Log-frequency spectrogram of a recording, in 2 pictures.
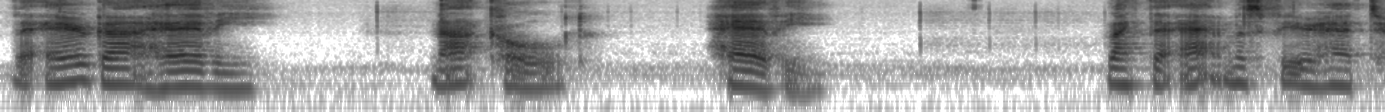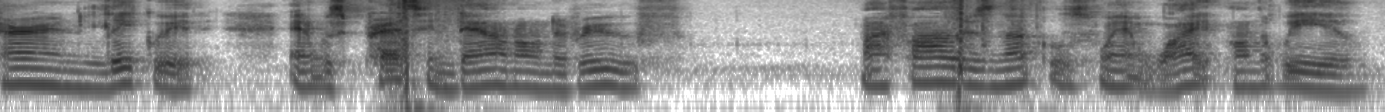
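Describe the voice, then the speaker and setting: A woman playing a haunted daughter recounting a horror story in hushed, halting, measured phrases. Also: lowish voice, creaky, a little hiss or hum. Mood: haunted, dread. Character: Jane, haunted woman recounting her family's monster encounter. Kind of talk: slow scripted horror storytelling.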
